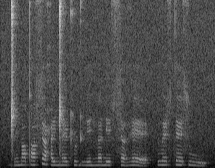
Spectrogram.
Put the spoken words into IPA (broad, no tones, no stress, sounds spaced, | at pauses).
ɡ͡ǁ ɛ n̪ ɛː tˤ ɐ s ɐ ħ eː ŋ͡ǁ ɛː ʈʰ u ɖʱ e n ŋ ɐː n eː ɬ s ɐ ɦ ɛː | v ɛː ɬ t̪ ɛ s uː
